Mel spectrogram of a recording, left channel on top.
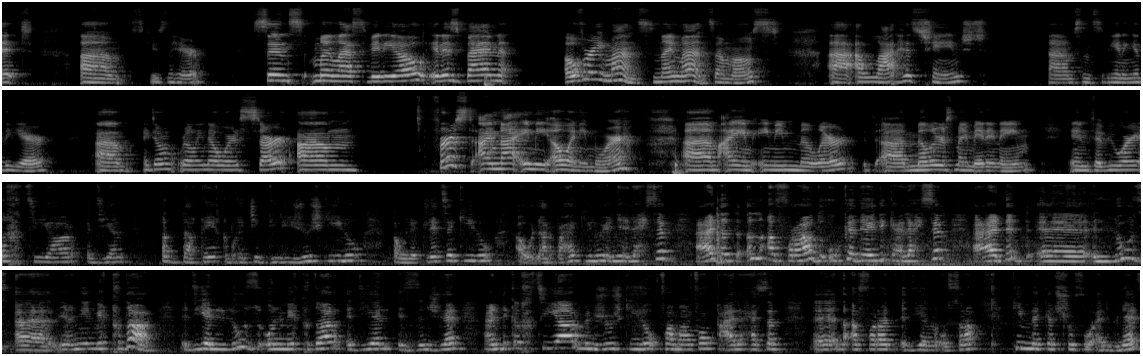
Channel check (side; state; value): both; different; correlation 0.00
